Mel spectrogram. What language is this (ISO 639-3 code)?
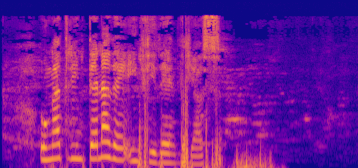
glg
